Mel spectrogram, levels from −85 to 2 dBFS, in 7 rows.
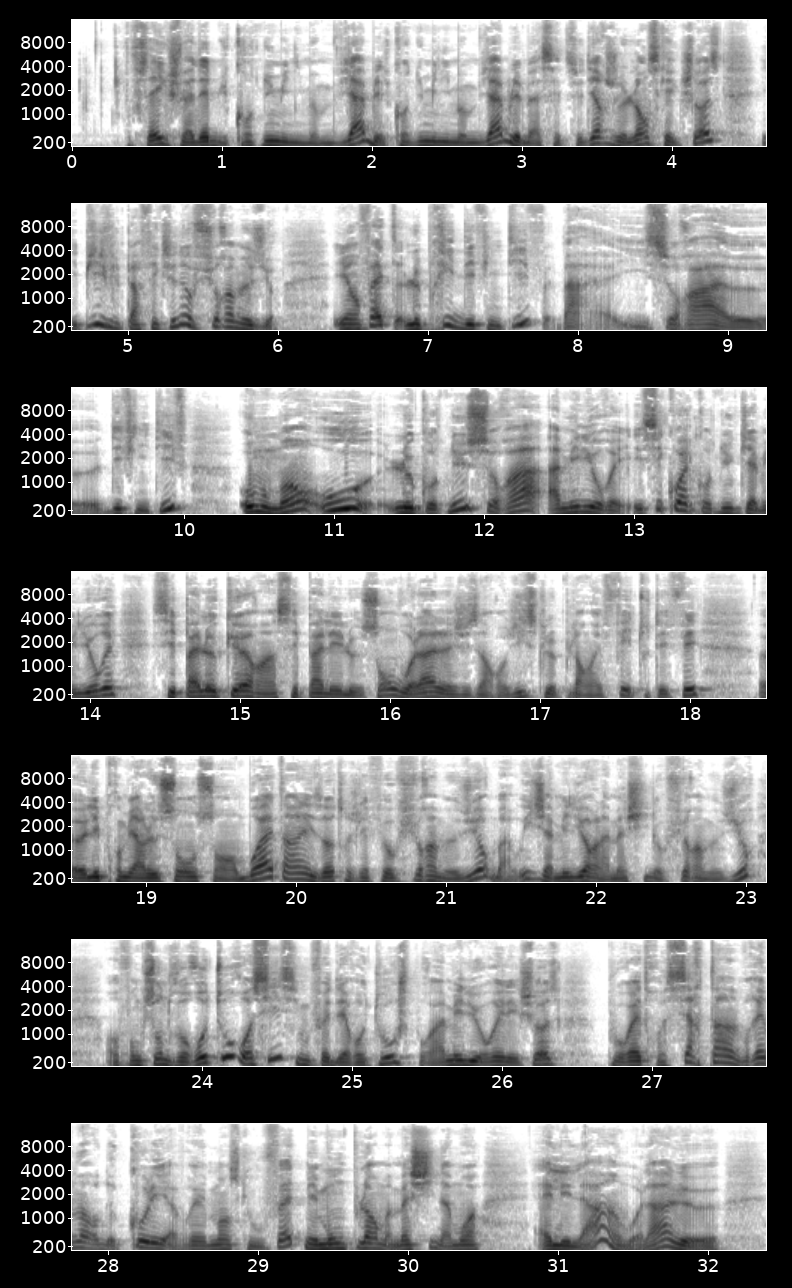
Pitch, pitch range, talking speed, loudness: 125 Hz, 110-150 Hz, 280 wpm, -18 LUFS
